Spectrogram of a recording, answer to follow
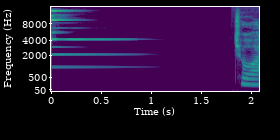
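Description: A single bright electronic 'well done' chime, the correct-answer sound effect, ringing out and fading away within about a second. A woman's voice starts just before the end.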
